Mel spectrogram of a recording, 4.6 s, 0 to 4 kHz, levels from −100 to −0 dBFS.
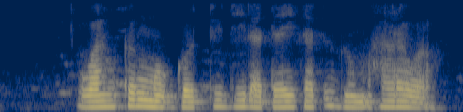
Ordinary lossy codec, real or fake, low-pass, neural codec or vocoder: AAC, 24 kbps; real; 3.6 kHz; none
